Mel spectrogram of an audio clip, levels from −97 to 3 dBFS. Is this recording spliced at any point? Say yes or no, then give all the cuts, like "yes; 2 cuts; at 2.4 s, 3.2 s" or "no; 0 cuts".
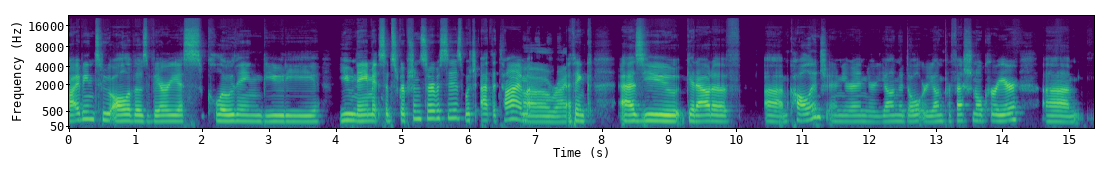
yes; 1 cut; at 7.4 s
